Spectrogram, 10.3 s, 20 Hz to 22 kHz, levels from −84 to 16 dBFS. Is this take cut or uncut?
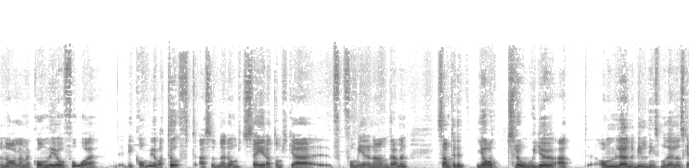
uncut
